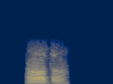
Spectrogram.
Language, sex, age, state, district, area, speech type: Odia, male, 18-30, Odisha, Bargarh, urban, conversation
